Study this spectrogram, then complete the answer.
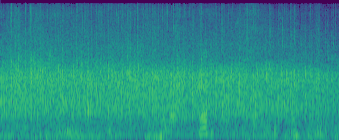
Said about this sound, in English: I would like you to give them a warm round of applause. Thank you.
